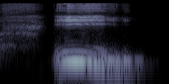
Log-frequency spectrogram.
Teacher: Tense vowel, high front tense vowel means E sound. Long E sound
